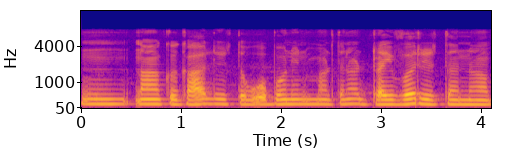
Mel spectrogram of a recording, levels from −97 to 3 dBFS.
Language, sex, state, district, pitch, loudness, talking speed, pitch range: Kannada, female, Karnataka, Belgaum, 180 Hz, -15 LUFS, 130 wpm, 170-185 Hz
